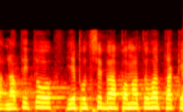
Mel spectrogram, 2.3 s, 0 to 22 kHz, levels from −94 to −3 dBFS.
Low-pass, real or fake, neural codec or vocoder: 7.2 kHz; real; none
